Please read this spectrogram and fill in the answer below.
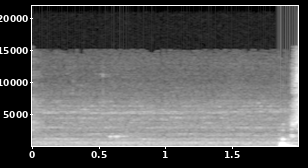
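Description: Quiet room tone with one faint, brief blip about half a second in: a button press switching off a bench electronic load. A man starts speaking near the end.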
